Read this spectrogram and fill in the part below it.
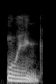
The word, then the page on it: owing: Indian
